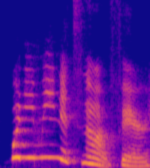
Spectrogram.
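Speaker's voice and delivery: put-on high, pushy kid voice; indignant boy. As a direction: challenge him like a cocky kid.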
